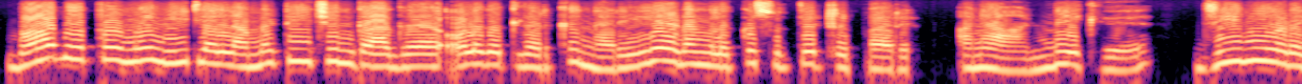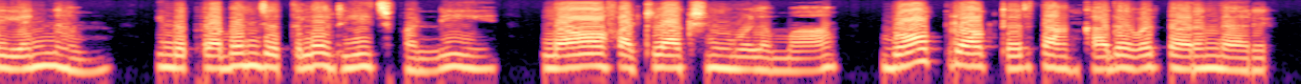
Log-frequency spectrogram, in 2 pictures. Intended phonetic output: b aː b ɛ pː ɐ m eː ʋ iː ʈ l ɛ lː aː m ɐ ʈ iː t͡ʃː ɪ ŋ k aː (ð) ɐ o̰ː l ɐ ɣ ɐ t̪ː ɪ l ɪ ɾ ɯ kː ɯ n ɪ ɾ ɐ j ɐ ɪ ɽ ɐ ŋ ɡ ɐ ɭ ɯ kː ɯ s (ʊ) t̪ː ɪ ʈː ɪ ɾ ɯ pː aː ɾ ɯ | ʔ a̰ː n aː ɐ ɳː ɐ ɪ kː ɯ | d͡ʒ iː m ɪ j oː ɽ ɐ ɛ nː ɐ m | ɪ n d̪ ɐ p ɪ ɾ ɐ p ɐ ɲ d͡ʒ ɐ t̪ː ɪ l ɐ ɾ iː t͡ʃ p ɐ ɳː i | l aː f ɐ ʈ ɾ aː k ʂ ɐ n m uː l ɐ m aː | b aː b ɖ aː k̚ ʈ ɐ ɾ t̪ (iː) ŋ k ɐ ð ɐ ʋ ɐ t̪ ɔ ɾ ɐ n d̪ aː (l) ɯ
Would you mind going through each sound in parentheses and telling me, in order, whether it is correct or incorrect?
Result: incorrect: ɣ, correct, incorrect: aː, incorrect: ɾ

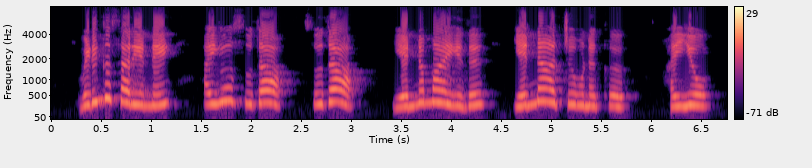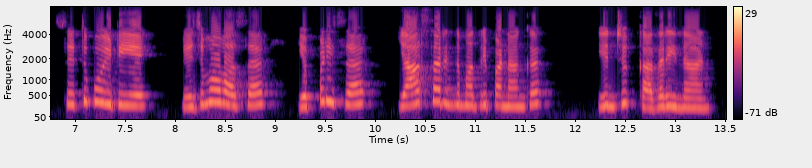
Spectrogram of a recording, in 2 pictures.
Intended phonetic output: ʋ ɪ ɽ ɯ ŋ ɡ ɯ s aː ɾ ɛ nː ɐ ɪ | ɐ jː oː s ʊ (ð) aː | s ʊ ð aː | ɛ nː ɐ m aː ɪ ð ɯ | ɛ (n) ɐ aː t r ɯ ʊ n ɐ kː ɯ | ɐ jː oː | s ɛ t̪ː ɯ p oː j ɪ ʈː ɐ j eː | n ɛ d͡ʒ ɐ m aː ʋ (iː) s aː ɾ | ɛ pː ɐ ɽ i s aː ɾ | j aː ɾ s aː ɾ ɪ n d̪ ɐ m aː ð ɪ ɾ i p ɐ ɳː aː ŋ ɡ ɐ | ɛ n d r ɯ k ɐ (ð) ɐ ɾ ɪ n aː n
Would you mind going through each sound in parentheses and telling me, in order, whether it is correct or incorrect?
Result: correct, incorrect: nː, incorrect: aː, correct

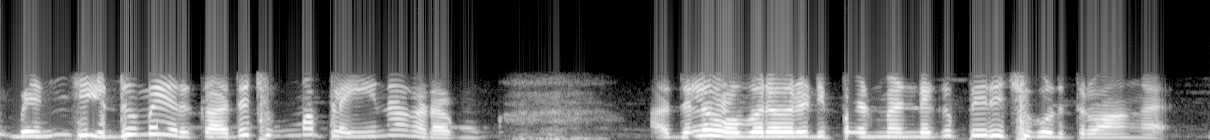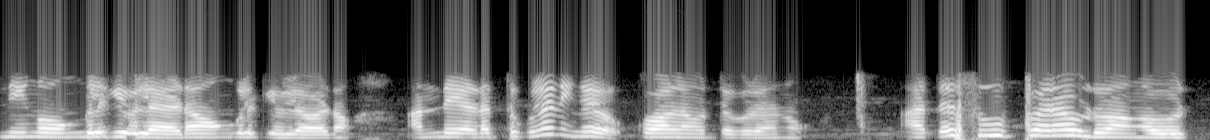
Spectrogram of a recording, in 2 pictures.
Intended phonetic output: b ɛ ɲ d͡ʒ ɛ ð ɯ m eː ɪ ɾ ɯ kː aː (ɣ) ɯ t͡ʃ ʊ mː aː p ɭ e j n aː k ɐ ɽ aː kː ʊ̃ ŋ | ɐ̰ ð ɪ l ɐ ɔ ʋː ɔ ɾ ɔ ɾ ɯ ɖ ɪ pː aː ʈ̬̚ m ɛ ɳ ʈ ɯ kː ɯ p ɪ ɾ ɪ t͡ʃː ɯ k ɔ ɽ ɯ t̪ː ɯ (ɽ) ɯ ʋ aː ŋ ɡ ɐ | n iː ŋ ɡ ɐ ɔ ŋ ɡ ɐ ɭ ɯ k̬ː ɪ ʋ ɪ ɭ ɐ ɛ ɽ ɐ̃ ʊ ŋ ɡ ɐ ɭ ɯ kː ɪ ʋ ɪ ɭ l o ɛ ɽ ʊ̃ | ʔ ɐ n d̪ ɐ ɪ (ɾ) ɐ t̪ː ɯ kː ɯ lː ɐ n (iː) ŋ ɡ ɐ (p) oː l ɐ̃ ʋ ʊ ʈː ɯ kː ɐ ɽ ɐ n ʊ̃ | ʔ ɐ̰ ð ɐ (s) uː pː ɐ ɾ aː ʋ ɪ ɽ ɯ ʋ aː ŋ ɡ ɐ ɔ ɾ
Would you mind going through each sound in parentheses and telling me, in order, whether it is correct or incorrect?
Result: incorrect: ð, incorrect: ɾ, incorrect: ɽ, correct, incorrect: k, correct

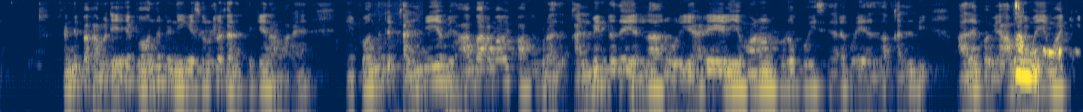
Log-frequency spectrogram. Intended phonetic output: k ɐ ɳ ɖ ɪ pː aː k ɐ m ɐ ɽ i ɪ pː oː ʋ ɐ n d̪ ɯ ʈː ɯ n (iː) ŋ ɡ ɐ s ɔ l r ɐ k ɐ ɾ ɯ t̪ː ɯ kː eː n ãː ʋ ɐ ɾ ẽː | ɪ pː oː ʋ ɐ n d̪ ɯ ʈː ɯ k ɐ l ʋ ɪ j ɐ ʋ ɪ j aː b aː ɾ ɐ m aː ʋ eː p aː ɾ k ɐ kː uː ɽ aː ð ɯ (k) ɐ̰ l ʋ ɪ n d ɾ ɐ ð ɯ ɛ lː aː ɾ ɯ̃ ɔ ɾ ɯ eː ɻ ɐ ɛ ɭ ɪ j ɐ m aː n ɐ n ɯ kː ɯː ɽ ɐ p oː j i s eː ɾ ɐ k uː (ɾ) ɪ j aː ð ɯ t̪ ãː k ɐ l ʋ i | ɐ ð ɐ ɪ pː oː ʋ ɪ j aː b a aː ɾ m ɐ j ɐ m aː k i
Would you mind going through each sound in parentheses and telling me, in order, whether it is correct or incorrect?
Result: correct, correct, incorrect: ɽ

